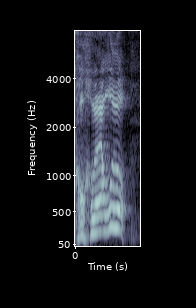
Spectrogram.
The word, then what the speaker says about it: Cthulhu: By the way, you can pronounce it however you want. We said Cthulhu. It's honestly supposed to be pronounced Cthulhu, so don't come at me if you say Cthulhu or whatever it is you say.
